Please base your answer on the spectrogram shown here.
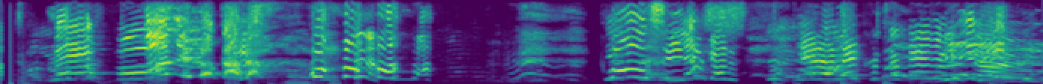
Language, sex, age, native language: Icelandic, female, 11, Icelandic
